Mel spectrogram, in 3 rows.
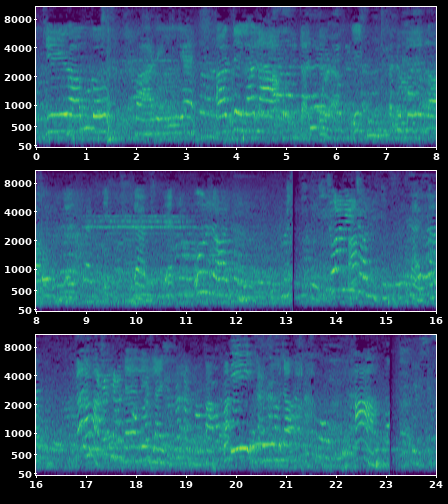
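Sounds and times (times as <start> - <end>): children chattering and calling out: 0.0 - 24.0.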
